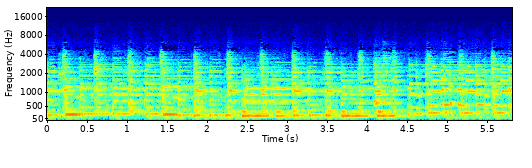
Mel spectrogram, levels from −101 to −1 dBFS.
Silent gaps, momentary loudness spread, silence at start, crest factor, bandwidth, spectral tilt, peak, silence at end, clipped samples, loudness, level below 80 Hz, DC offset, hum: none; 3 LU; 0 s; 16 dB; 6 kHz; -8.5 dB/octave; -12 dBFS; 0 s; under 0.1%; -28 LUFS; -66 dBFS; under 0.1%; none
